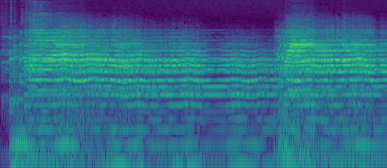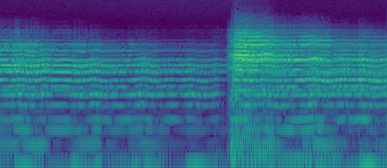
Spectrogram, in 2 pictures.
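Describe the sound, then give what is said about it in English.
An instrument signal runs through a tremolo pedal set to tremolo-chorus, slow, with depth and regeneration maxed. Three struck notes ring out in turn, each sustaining with a deep, wavering warble. “let's try this delirium tremolo. So we're going to basically match this. The depth is cranked, the regen is cranked, and we're on tremolo chorus.”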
